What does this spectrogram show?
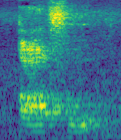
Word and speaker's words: offal: you had all that stuff called offal pronounced awful you threw it in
